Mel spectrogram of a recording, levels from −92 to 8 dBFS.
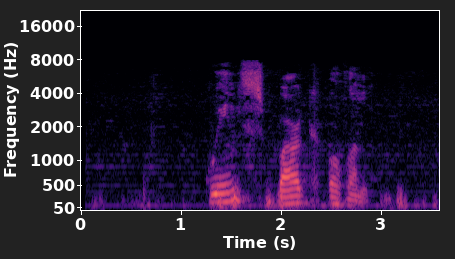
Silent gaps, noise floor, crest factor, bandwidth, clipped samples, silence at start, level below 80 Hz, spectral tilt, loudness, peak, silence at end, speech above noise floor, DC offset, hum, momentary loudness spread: none; -67 dBFS; 20 dB; 8 kHz; under 0.1%; 1.3 s; -62 dBFS; -5.5 dB/octave; -34 LUFS; -18 dBFS; 0.05 s; 34 dB; under 0.1%; none; 21 LU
